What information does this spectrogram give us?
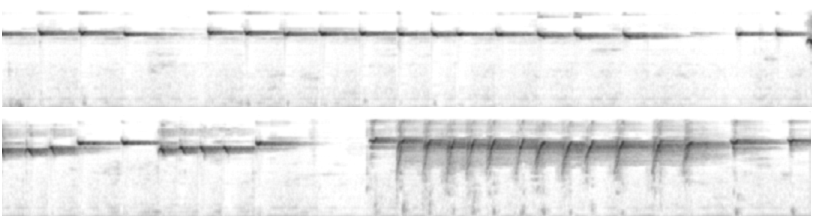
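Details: Male cucak kinoi leafbird in lively song, meant for training other birds: a long steady string of high piping whistles, then mixed falling slurred notes, and finally a fast rattling buzzy trill.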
